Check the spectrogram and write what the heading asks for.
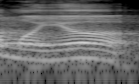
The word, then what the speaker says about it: manhã: A forma de falar, de pronunciar. Manhã e manha.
